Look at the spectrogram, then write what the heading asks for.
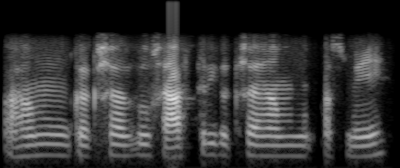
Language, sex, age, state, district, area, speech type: Sanskrit, male, 18-30, Rajasthan, Jaipur, urban, conversation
